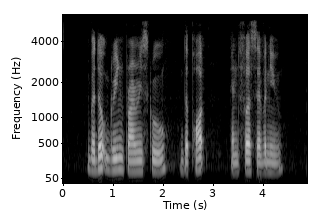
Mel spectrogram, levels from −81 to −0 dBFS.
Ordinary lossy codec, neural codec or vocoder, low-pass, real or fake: MP3, 32 kbps; none; 5.4 kHz; real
